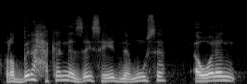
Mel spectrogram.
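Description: Man, Egyptian accent, talk show host, religious motivational talk, emphatic, dark tone. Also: on the high side, very fast. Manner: preachy, emphatic, addresses listeners directly.

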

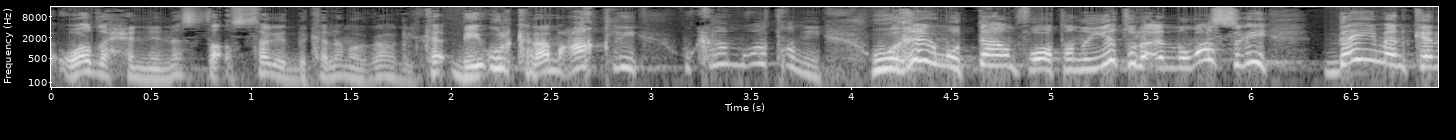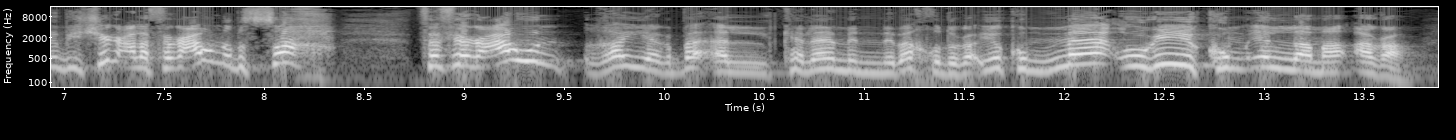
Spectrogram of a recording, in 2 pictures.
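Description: A man's voice: on the high side, breathy edge. A man with an Egyptian accent preaching on Quranic verses, firing rhetorical questions at his listeners.

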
